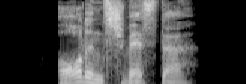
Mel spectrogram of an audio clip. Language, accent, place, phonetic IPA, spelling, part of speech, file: German, Germany, Berlin, [ˈɔʁdn̩sˌʃvɛstɐ], Ordensschwester, noun, De-Ordensschwester.ogg
- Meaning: nun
